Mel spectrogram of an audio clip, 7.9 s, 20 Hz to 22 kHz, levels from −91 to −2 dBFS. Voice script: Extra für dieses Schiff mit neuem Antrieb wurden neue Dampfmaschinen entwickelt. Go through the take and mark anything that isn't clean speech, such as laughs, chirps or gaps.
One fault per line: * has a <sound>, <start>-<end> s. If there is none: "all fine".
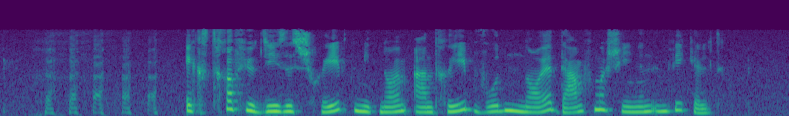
* has a laugh, 0.3-1.6 s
